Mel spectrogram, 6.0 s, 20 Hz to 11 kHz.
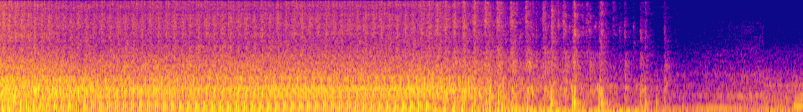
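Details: Briggs & Stratton 17.5 HP mower engine, approx. 2018, manual choke, test run after carburetor cleaning: steady, even beat for about three seconds, then winds down cleanly; no misfire or surging.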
